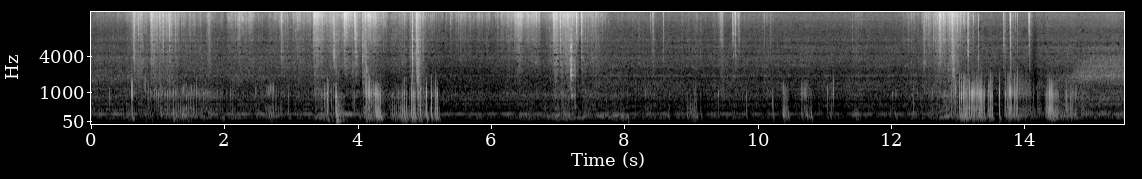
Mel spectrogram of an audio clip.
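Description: Mini Rex rabbit scrabbling in hay and on plastic cage flooring: bursts of rustling and scratching about four seconds in and again near the end, with small clicks of claws between.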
